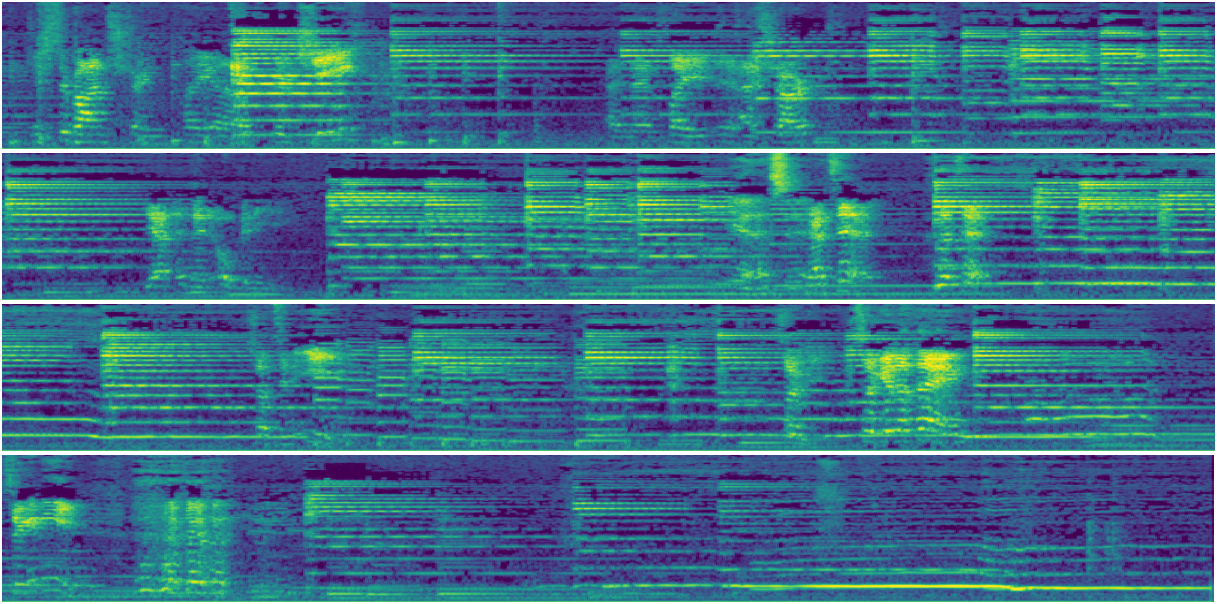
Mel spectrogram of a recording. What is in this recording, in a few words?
Knocking with good harmony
